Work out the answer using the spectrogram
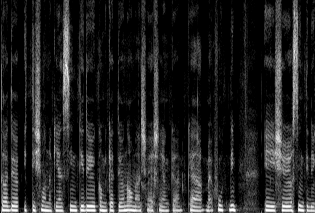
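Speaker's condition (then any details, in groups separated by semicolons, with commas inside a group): Deafness; congenital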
